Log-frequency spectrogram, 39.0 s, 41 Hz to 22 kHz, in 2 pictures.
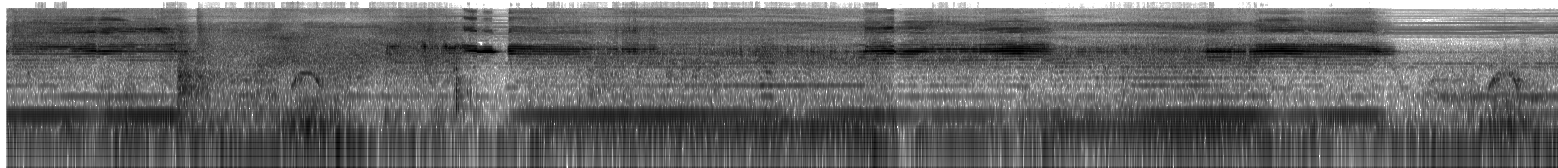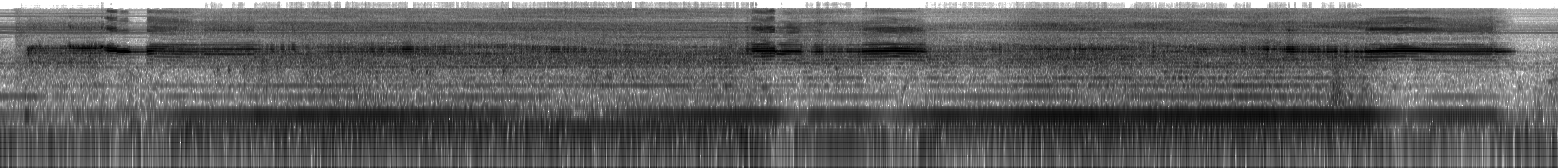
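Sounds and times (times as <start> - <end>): router spindle humming: 0.1 - 38.9
high-pitched cutting passes: 3.2 - 4.9, 18.4 - 19.5.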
